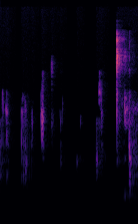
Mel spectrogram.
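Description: A host takes small sips of water right at the microphone, a quick series of soft wet slurps and swallows with brief pauses between them, and no talking.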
